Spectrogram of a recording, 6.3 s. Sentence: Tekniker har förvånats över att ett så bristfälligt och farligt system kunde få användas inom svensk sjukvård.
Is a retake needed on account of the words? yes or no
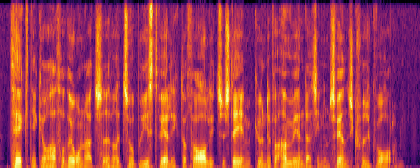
yes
